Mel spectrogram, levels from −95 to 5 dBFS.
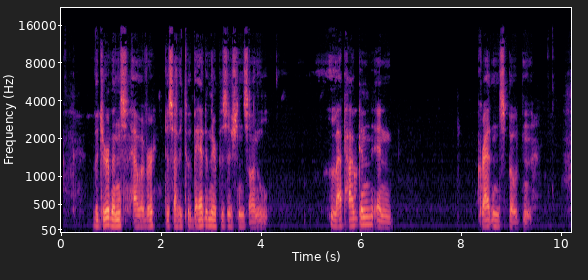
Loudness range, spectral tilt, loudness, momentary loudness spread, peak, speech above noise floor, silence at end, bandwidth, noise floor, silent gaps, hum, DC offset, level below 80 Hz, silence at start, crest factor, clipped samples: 7 LU; -3.5 dB/octave; -23 LUFS; 18 LU; -2 dBFS; 49 dB; 0.75 s; 16 kHz; -73 dBFS; none; none; under 0.1%; -72 dBFS; 0.65 s; 24 dB; under 0.1%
